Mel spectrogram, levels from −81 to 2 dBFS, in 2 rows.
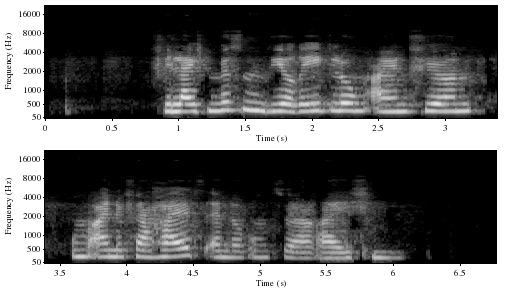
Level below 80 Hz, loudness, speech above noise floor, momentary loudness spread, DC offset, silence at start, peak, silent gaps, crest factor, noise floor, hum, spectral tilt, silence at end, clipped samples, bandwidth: -72 dBFS; -17 LUFS; 58 dB; 15 LU; under 0.1%; 0.85 s; -2 dBFS; none; 16 dB; -75 dBFS; none; -5.5 dB/octave; 0.75 s; under 0.1%; 7.6 kHz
